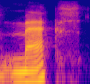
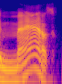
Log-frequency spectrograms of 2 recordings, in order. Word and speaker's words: Maks: I believe it's Max, M-A-K-S. – See, it flips it around because the name looks like mask, and I always want to say mask, but it's Max? – Yeah, I think so.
